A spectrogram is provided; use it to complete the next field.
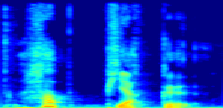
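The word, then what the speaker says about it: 八百: So the kanji for 8, the kanji for 100, and that's pronounced hapyaku. Oops.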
